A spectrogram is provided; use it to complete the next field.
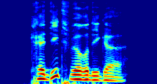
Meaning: inflection of kreditwürdig: 1. strong/mixed nominative/accusative feminine singular 2. strong nominative/accusative plural 3. weak nominative all-gender singular
- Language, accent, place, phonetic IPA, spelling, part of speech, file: German, Germany, Berlin, [kʁeˈdɪtˌvʏʁdɪɡə], kreditwürdige, adjective, De-kreditwürdige.ogg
